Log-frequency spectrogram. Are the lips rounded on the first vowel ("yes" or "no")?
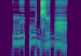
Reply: no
